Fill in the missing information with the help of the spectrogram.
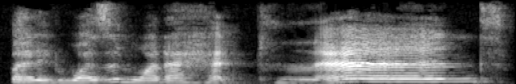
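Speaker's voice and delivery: slow, drawn-out mock-earnest plea; imitated pleading boyfriend. Boyfriend assuring her mom nothing happened, slow mock-earnest plea. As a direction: stretch out each phrase in feigned sincerity. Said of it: "then he was like".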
